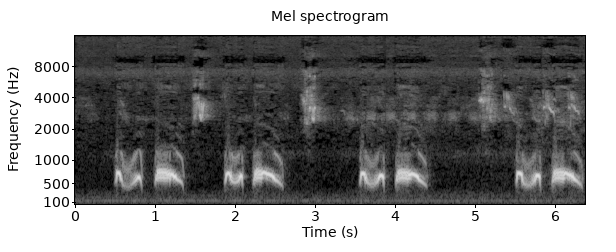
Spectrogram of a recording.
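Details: Trap-decoy spotted dove coos rhythmically in four matching phrases, each a short wavering hoot followed by a longer falling coo. The phrases come at roughly one-and-a-half-second intervals, with scattered faint high bird chirps.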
